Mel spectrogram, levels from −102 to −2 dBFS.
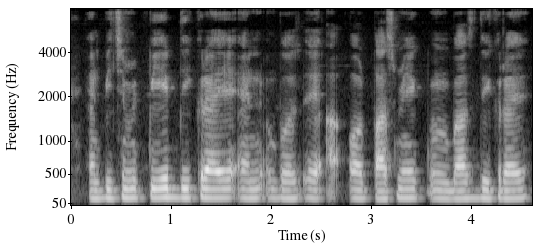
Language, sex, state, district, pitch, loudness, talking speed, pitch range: Hindi, male, Uttar Pradesh, Hamirpur, 135 Hz, -22 LUFS, 210 wpm, 130-135 Hz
